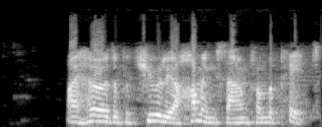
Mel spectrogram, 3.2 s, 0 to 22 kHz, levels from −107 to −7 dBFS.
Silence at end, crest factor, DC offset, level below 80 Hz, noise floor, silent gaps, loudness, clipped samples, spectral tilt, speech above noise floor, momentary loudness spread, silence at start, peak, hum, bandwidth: 0.05 s; 14 dB; under 0.1%; -54 dBFS; -71 dBFS; none; -14 LUFS; under 0.1%; -6 dB/octave; 57 dB; 7 LU; 0.65 s; 0 dBFS; none; 12 kHz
